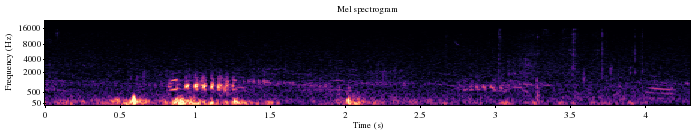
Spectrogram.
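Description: Sandhill cranes calling from a large flock: one clear call about a second in and a fainter one near the end of the third second. A few low thumps stand out as the loudest sounds.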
